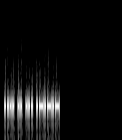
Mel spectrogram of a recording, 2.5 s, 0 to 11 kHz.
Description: Morse code, heard as a keyed tone, about 46 wpm, 700 Hz. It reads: HIS.
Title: Sentences from Top 1000 Words - Review Part 6 - 45wpm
